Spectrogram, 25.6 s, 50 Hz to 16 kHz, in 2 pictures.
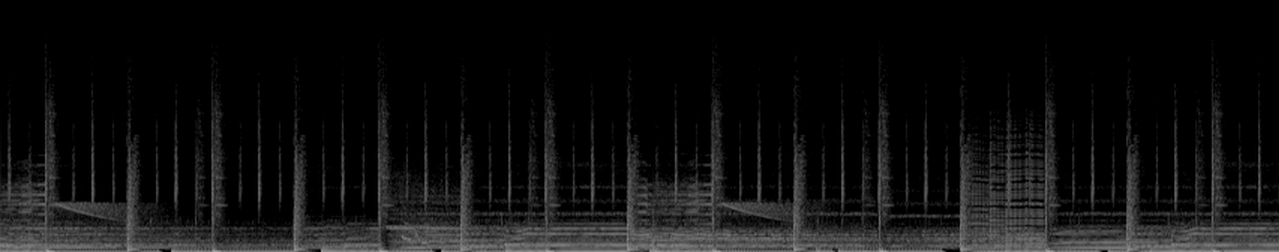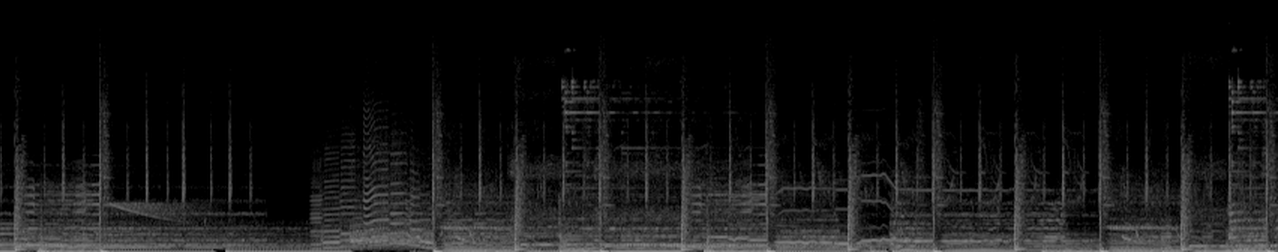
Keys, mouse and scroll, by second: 6.9 click, 8.2-9.9 typing, 12.4 click, 13.6-14.7 typing, 17.4 click.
